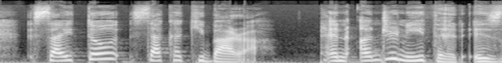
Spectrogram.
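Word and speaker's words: 酒鬼薔薇: The press read the kanji, so like the Japanese characters for Saito Sakakibara, and instead of pronouncing the way that he intended, the killer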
